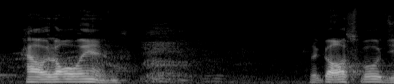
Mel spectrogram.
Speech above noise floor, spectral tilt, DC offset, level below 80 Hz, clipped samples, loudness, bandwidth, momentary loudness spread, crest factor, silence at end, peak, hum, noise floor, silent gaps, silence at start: 34 dB; -7 dB/octave; under 0.1%; -60 dBFS; under 0.1%; -25 LUFS; 15.5 kHz; 21 LU; 18 dB; 0 s; -10 dBFS; none; -59 dBFS; none; 0 s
